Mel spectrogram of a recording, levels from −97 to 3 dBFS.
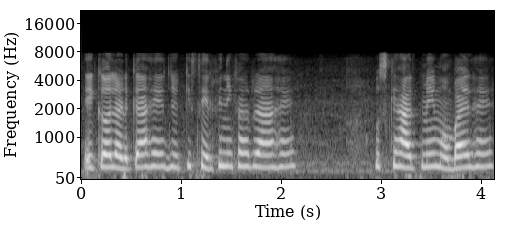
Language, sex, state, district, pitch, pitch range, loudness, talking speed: Hindi, female, Bihar, Saran, 300 Hz, 290-310 Hz, -18 LUFS, 220 wpm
